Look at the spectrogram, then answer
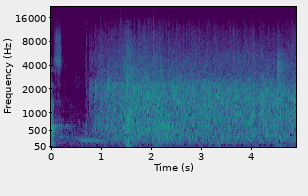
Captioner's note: audience applauds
